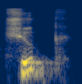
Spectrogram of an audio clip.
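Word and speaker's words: Chuuk: distance from truck Lagoon which is now called chuk which is the appropriate uh pronunciation and both of those are states in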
